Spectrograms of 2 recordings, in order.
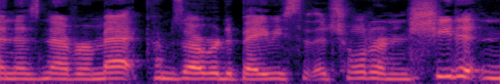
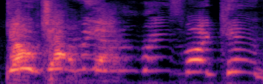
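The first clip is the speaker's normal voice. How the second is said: high, loud retold yell; yelling dad; 12 semitones higher, 3 dB louder than usual. Father snapping at the other mother who questions him, high angry yell. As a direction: bark it back like an offended father. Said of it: "a lot of yelling happening".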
